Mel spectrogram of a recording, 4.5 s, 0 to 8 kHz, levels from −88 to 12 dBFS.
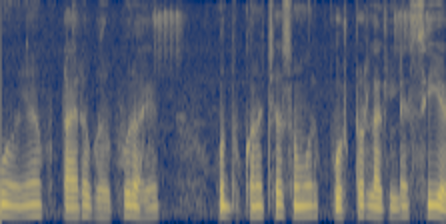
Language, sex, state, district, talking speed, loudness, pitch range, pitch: Marathi, male, Maharashtra, Sindhudurg, 150 wpm, -19 LUFS, 125-140 Hz, 130 Hz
